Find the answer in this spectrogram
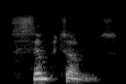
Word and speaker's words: symptoms: on this page was symptoms symptoms only two syllables symptoms but you have an M and a P and a T right next to each other like this mm-hmm that's an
